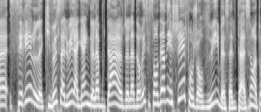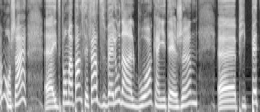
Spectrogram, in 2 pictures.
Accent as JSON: {"language": "French", "town": "Carleton", "region": "Quebec", "country": "Canada", "tie": "born or raised there", "said": "quand on partait de chez nous à Carleton, puis on s'en allait chez ma grand-mère à Saint-Siméon. C'était un genre de 45 minutes d'auto en Gaspésie entre les deux."}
